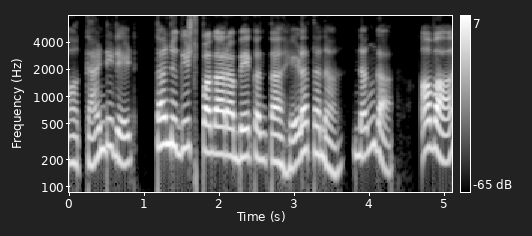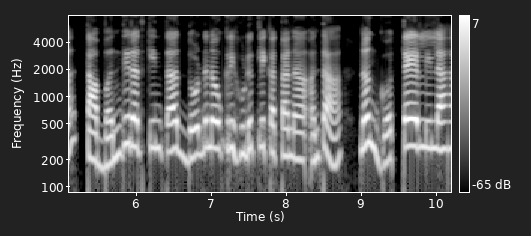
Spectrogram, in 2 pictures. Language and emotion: Kannada, surprised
